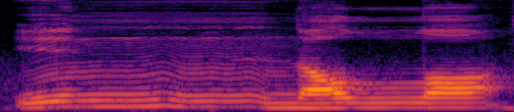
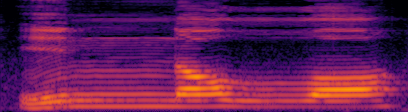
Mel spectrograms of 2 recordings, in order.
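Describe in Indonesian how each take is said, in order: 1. Bunyi n itu tebal dan berat. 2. Bunyi n itu tebal dan berat.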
